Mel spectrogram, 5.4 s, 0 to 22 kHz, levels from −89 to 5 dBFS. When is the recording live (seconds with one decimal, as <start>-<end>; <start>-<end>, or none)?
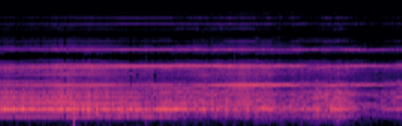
0.0-2.3; 3.0-3.4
